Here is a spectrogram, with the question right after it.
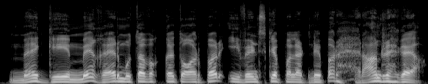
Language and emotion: Urdu, surprised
